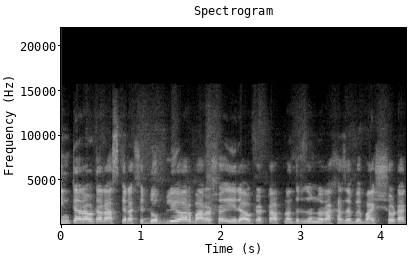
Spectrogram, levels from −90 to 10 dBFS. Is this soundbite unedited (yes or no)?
yes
